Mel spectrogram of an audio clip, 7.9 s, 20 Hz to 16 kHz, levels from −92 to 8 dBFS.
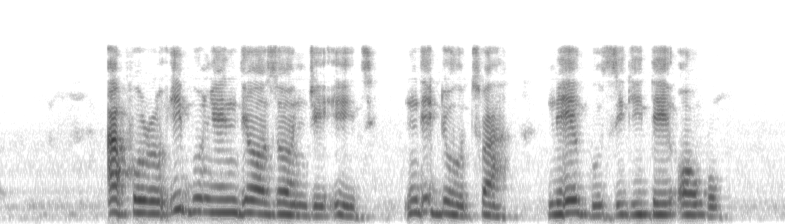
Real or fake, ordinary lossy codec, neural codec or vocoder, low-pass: fake; none; codec, 16 kHz, 8 kbps, FunCodec, trained on LibriTTS, 25 frames a second; 7.2 kHz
